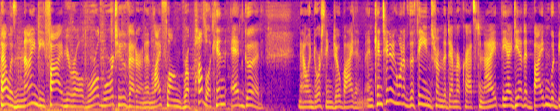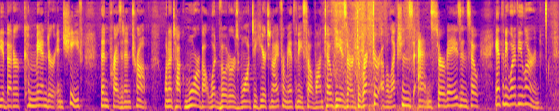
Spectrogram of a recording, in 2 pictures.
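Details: Adult female news presenter; normal speech.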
